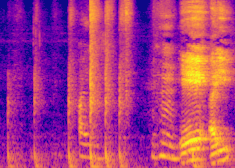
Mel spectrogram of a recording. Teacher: ए का कंठ और ई का तालु, ए का कंठ तालु।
